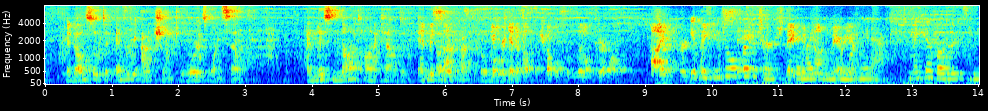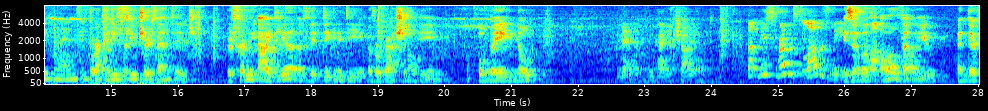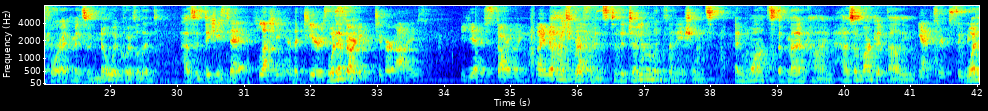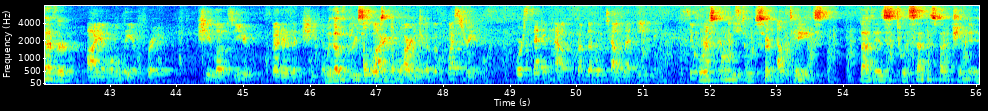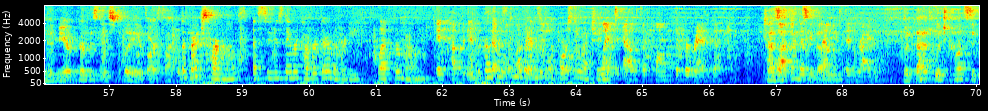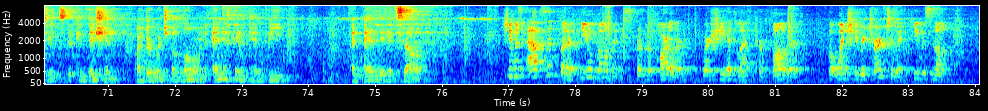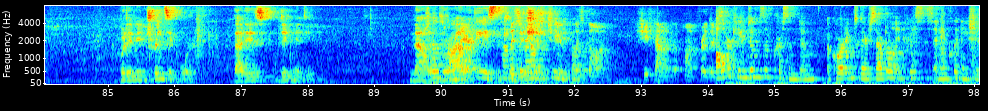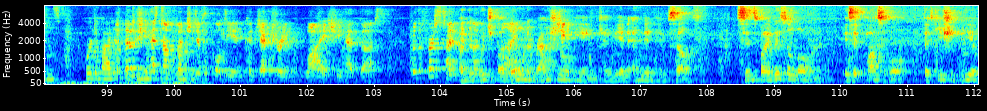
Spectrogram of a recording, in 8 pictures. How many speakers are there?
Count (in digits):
3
